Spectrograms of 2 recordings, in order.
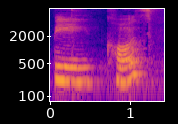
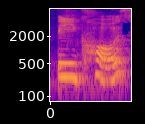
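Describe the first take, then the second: First: "Because" as be, pause, cause; syllable-by-syllable "Because" with a rise at the end; split into syllables. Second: Said in the usual way. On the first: Shown as a demonstration. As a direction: break "Because" into two separate beats. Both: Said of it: "has two syllables".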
